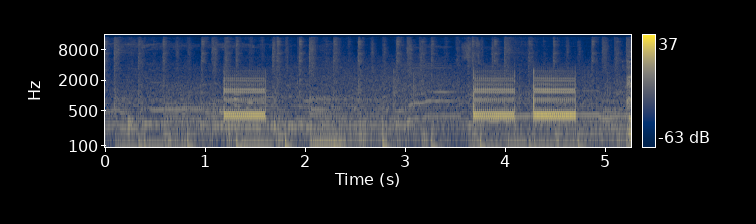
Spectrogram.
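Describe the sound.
A telephone rings while a call is placed, giving three short tonal ring bursts: one early on, then two close together near the end, with quieter low background noise between them.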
